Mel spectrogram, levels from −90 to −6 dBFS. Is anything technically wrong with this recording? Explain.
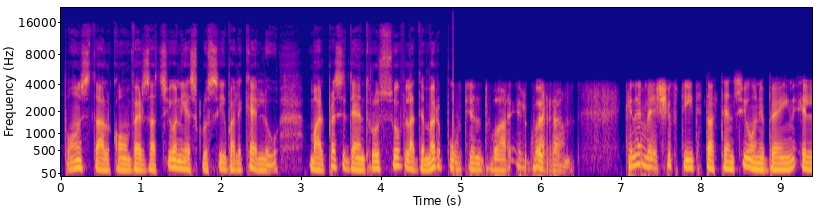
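Yes. From 4.91 s to the end there's a call bitrate drop. The encoder, starved of bits, codes coarsely and cuts everything above 4 kHz, so the sound turns rough and muffled, which fits a fall to about 6 kbps.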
